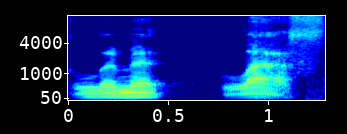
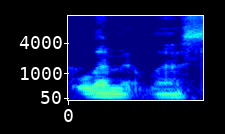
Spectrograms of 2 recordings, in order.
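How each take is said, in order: First: There is a short break between limit and less. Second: It is said smoothly as one unbroken word. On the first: The speaker calls it right. "it's got a space in it" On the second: The speaker calls it wrong. "not limitless"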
